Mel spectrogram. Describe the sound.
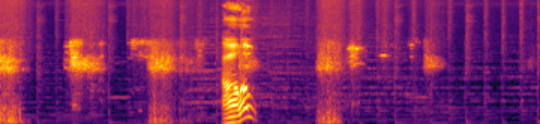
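Heavy, rhythmic breathing from a caller over a phone line to the pirate radio station Leeuwarden Piraten: four or five loud, noisy breaths, roughly one per second, with a single short spoken greeting partway through.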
